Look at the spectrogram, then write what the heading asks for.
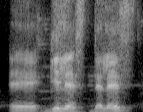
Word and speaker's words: Gilles Deleuze: Guille Delois también es filósofo, se pronuncia Deleuze. Ah, vale. Pues Guille Deleuze, gracias, Jaime. Gilles Deleuze, gracias.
